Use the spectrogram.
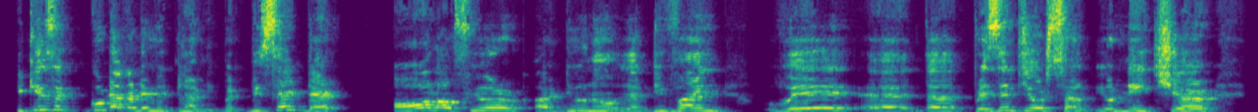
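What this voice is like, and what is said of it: Indian-accented English. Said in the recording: “the accent of English, the way of fluence is very different ... He is an Indian”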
